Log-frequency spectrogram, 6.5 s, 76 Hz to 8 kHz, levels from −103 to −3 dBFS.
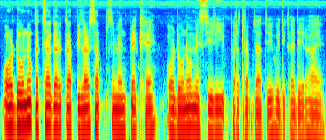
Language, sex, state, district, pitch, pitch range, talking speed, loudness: Hindi, male, Arunachal Pradesh, Lower Dibang Valley, 105 Hz, 95-115 Hz, 210 wpm, -16 LUFS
